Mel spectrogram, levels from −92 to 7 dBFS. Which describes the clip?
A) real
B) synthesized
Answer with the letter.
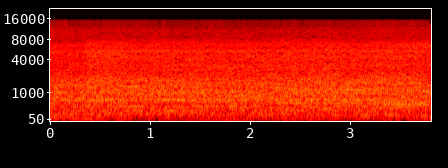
A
